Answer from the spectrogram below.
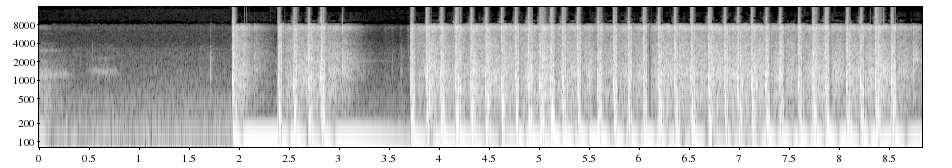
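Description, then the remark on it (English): An electric blowback airsoft rifle fires rapid semi-auto shots: a quick run of sharp, snappy cracks, a brief pause, then a long, steady string of fast, loud shots. “like an electric blowback? This thing sounds super visceral.”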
